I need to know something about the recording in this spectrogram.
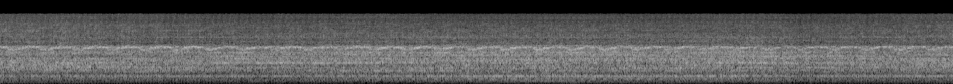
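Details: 1997 Chevrolet Corsa 1.0 MPFI at cold start: thin high chirp and scraping rasp over steady idle that disappears once the engine warms up; cold-start chirping noise, source not identified.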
